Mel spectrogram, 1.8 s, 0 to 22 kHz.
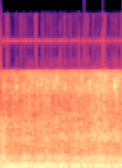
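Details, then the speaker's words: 1982 Chevy truck after a warranty alternator replacement, started to test charging, with the gauge showing 14.5 volts. Deep, even idle with no misses, knocks or whine: normal idle. "So, we're gonna fire it up and see if the alternator is working or not."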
